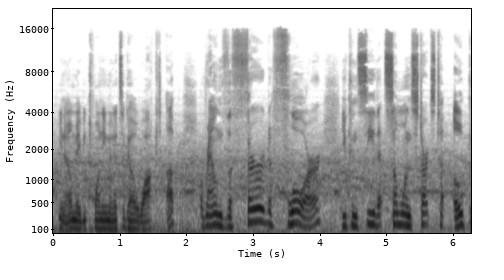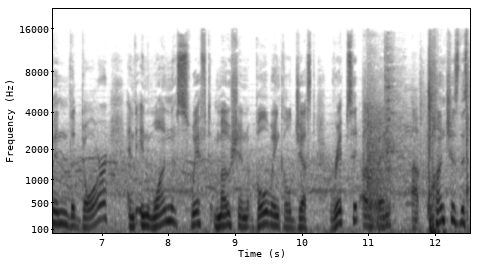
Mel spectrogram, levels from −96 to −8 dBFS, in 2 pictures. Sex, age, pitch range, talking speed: male, 30-49, 115-150 Hz, 170 wpm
